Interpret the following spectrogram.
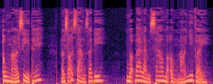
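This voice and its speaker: A woman's voice: mid-range voice, a little fast, dark tone, breathy edge, lightly acted. Woman voicing a tearful elder co-wife. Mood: anxious. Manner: tearful, indignant.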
